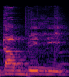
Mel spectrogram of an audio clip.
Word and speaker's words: Dembélé: C'est Dembélé. Ah bon, moi, je dis Dembélé.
